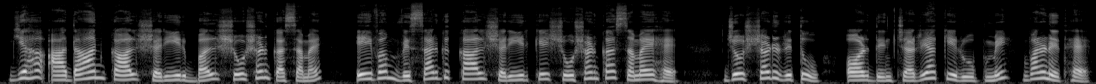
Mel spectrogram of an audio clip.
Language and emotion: Hindi, neutral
